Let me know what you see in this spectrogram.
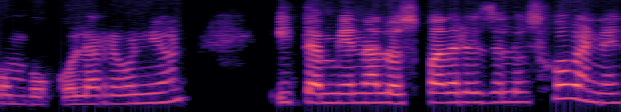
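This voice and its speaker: In a Mexican accent, a woman speaks with a high voice. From Mexico, Guadalajara, Jalisco. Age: 20s. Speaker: church member giving testimony. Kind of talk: testimony. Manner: hesitant, with frequent fillers.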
